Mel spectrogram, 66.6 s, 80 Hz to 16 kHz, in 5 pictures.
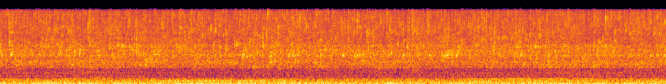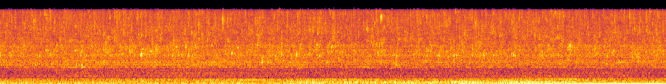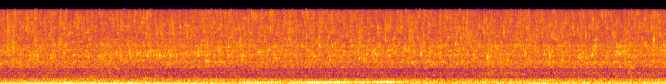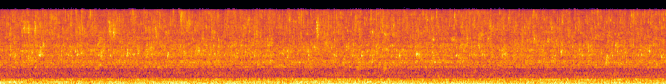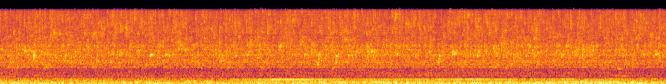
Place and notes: Oakwood Cemetery, Austin, TX, USA - Cemetery Irrigation Duct 2
Recorded with a pair of DPA 4060s and a Marantz PMD661
1 November 2015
